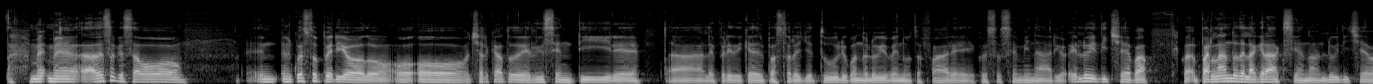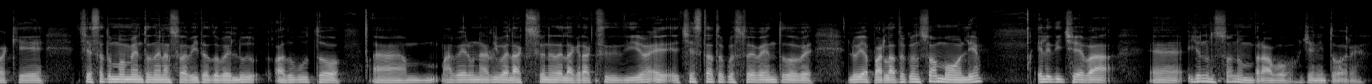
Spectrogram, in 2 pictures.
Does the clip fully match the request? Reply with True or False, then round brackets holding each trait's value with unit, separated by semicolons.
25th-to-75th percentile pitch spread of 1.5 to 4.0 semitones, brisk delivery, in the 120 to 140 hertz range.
False (2.8 semitones; 175 wpm; 105 Hz)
